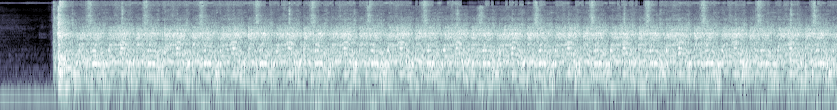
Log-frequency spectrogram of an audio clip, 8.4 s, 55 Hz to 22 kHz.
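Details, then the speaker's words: Peugeot 504 diesel parked since 1987, after bleeding fuel: steady cranking about three beats a second, never catches; no fuel reaching injectors, key-on injection pump solenoid found without power. "still nothing does the Keon solenoid have power spoiler alert it didn't"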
